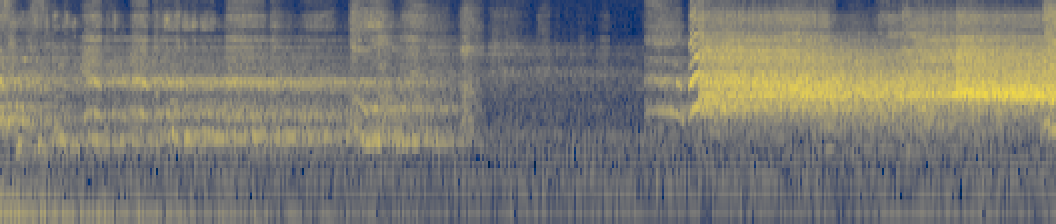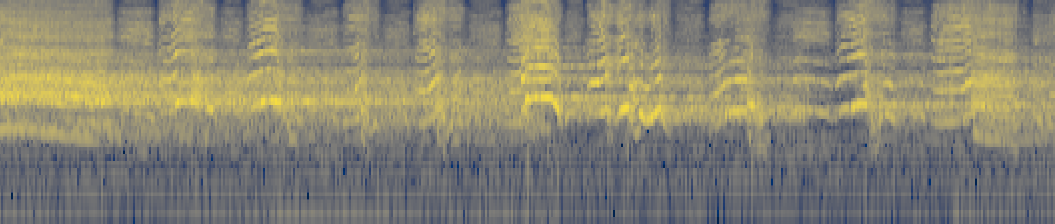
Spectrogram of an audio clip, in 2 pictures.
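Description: A woman screaming and sobbing in distress. After a brief lull about five seconds in, a long loud scream begins at about seven seconds, then breaks into repeated shorter cries and gasps.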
